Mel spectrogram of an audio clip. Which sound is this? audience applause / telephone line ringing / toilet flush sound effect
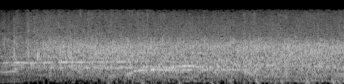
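audience applause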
